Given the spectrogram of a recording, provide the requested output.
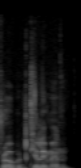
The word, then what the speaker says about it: Guilliman: Lion and outright kills it's really hard to pronounce his name for me, Robbie Gooley, so I'm going to call him Robbie Gooley? Robert Guilliman. So Robert Gilliman. I think it's Robert Gilliman.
